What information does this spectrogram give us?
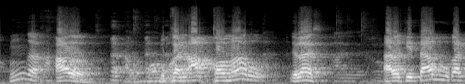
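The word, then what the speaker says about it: الكتاب: enggak bisa aqaru enggak Al bukan aqamaru jelas alkitabu bukan aitab salah jelas namanya Kenapa kok ini dibaca alnya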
